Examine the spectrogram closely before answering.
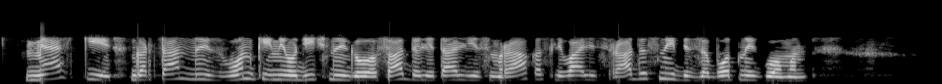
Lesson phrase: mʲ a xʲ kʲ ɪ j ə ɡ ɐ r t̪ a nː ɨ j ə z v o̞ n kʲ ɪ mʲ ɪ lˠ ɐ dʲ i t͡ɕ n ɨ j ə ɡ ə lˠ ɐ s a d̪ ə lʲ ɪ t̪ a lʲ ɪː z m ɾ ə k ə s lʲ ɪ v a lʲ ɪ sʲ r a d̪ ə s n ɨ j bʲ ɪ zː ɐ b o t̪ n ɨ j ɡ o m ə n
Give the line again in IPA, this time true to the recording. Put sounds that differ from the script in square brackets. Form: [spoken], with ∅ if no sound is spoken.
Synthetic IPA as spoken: mʲ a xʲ kʲ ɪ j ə ɡ ɐ r t̪ a nː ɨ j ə z v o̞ n kʲ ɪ mʲ ɪ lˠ ɐ dʲ i t͡ɕ n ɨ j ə ɡ ə lˠ ɐ s a d̪ ə lʲ ɪ t̪ a lʲ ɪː z m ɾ [a] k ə s lʲ ɪ v a lʲ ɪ sʲ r a d̪ ə s n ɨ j bʲ ɪ zː ɐ b o t̪ n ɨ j ɡ o m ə n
